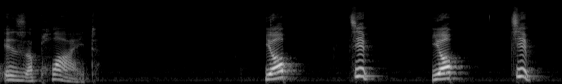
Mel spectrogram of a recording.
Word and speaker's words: 옆집: In the first syllable, the last consonant is P sound. It doesn't sound as it is. Its representative sound is P sound. And P affects CH sound. And then CH becomes CH sound.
